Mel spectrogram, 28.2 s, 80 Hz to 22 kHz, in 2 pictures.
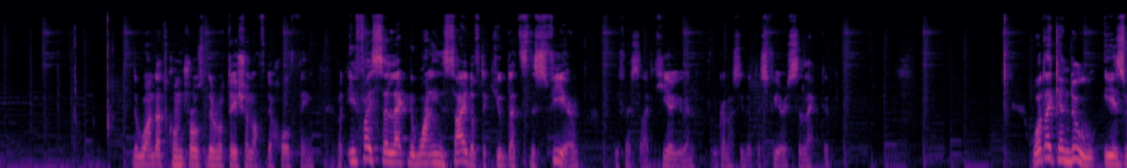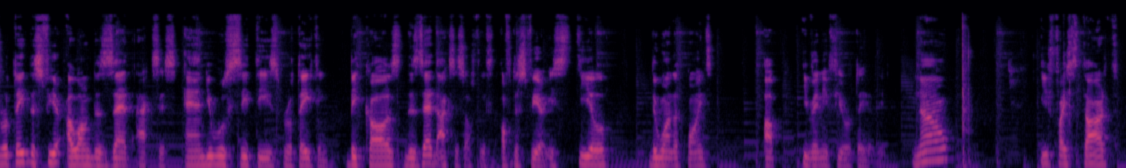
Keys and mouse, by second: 15.4-21.8 drag, 25.4 click, 26.3 space, 27.6 space.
